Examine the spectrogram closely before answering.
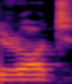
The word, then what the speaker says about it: wrote: जैसे WRONG, रॉन्ग, WRIST, रिस्ट, WRITE right, WROTE रॉट, right की second form रॉट है, form of verb रॉट, right रॉट रॉट, right रॉट रिटन।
